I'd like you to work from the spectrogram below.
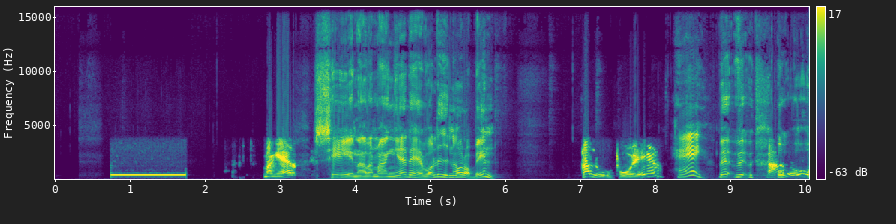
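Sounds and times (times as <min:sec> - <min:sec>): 
telephone ringback tone: 0:00.8 - 0:01.8
speech: 0:02.8 - 0:06.0, 0:07.0 - 0:10.0.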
